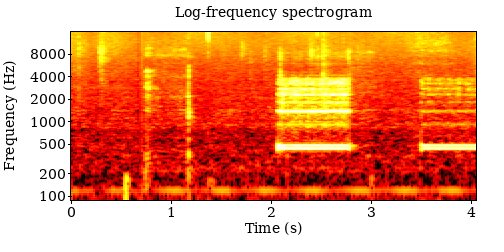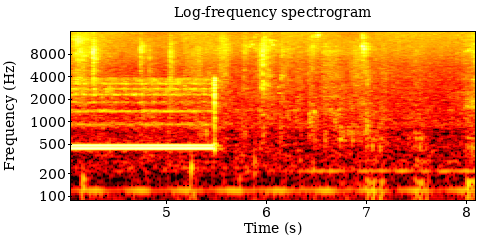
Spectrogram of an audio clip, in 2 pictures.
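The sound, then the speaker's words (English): Two electronic phone rings sound over a line as a call is placed to a friend in Chicago, a short one followed by a longer steady tone, with nobody picking up and a low hum underneath. No one speaks. “man, this guy's not, he's not answering the phone.”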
